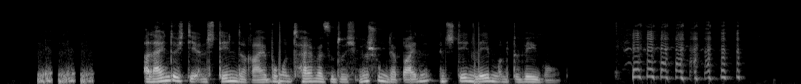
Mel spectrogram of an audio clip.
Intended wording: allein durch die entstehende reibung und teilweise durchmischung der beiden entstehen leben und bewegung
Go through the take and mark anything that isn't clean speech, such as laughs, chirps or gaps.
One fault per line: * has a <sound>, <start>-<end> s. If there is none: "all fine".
* has a laugh, 0.4-0.9 s
* has a laugh, 6.1-7.5 s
